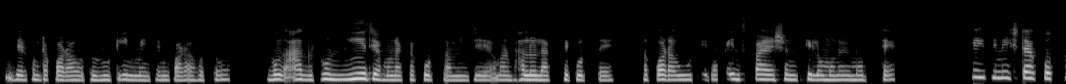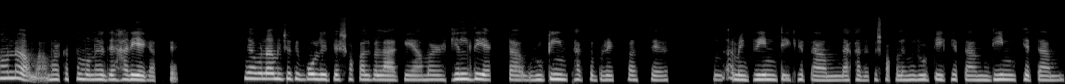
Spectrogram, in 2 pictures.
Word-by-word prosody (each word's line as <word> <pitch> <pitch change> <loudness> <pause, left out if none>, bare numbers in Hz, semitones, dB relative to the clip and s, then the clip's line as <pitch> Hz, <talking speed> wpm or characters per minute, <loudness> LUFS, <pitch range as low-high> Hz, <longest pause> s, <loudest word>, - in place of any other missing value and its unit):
যেরকমটা 215 +1 -2
করা 200 -1 0
হতো 200 +2 -5
routine 210 +1 -1
maintain 200 +1 -4
করা 195 0 -3
হতো। 210 +2 -6 0.5
এবং 225 +1 +4 0.2
আগ্রহ 215 +1 -2 0.2
নিয়ে 255 +3 +7
যেমন 205 -3 +3
একটা 215 +2 -7
করতাম 200 -2 -1 0.2
যে 205 - -3
আমার 210 -1 -2
ভালো 215 -1 +5
লাগছে 205 +2 -3
করতে 205 -1 -3 0.4
বা 225 - -4
করা 225 -1 +3 0.2
উচিত, 220 +1 -9
একটা - - -17
inspiration 230 -1 0
ছিল 230 -3 +2
মনের 210 0 0
মধ্যে। 210 +2 -6 0.9
এই 325 - +3
জিনিসটা 300 -1 +1 0.2
কোথাও 285 +2 +1
না - - +2 0.3
আমার 225 -1 0
কাছে 245 +2 -6
মনে 225 0 +2
হয় 220 -1 +2
যে - - +2
হারিয়ে 225 -2 +7
গেছে। 190 - -9 0.7
যেমন 260 -1 +4
আমি 255 - +4
যদি 255 -1 +1
বলি 235 -1 +7
যে 230 - +2
সকালবেলা 220 -2 0
আগে 220 +3 -4
আমার 220 0 -2 0.2
healthy 245 0 +5
একটা 220 - -8 0.2
routine 230 +2 +4
থাকত 225 -1 -6
breakfast 210 +1 -6
এর, 200 - -5 0.5
উম 215 - -4
আমি 220 -1 +3
green 225 0 +5
tea 220 - -2
খেতাম। 200 -4 -2 0.2
দেখা 200 +2 -4
যেত 190 - -10
সকালে 210 - -3
আমি 215 - 0
রুটি 220 +1 -1
খেতাম, 210 -2 -3
ডিম 225 0 +3
খেতাম। 205 -2 -2
220 Hz, 180 wpm, -22 LUFS, 210-230 Hz, 0.9 s, নিয়ে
